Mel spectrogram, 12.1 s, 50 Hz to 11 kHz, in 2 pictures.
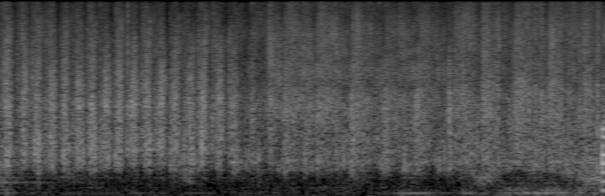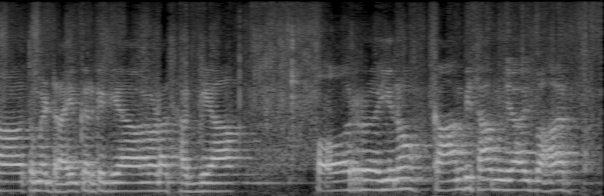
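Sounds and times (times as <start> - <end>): shaving brush wet swishing: 0.0 - 12.0.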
